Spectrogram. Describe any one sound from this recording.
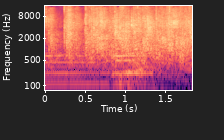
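A guitar chord rings out and fades.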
